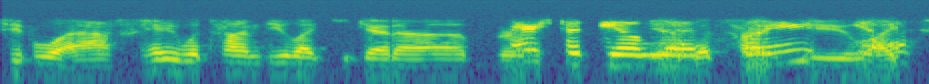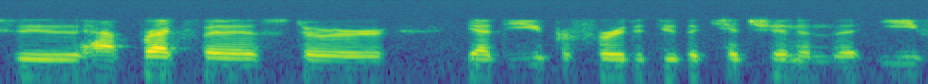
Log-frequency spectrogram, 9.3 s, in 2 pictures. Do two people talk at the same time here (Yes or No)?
Yes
